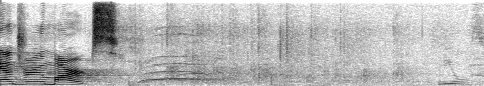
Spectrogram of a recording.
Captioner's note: applause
